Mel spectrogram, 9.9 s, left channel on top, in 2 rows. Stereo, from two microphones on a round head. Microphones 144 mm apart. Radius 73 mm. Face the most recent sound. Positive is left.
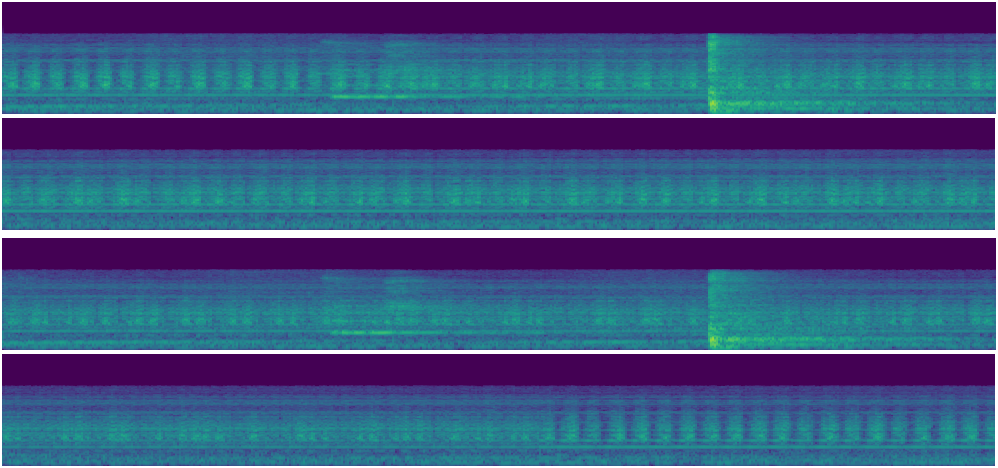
turn(degrees=50)  # may be behind; listen again after turning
